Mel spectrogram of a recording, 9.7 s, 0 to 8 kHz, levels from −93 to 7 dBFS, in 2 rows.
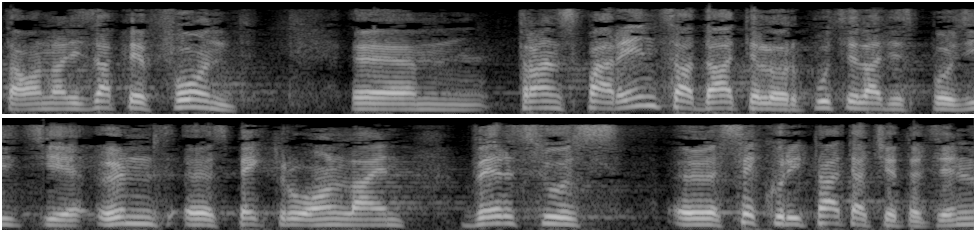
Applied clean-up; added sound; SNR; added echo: none; none; none; none.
